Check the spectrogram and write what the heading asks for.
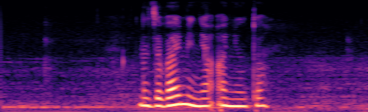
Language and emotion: Russian, neutral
